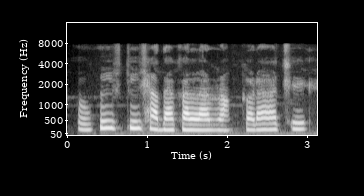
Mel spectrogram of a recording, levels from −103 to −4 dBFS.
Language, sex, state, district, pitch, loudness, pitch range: Bengali, male, West Bengal, Cooch Behar, 190 Hz, -15 LUFS, 180-215 Hz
